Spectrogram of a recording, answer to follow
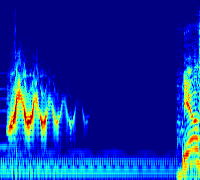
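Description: The last chord of a fiddle-and-guitar song rings out and fades. Near the start, a short comic 'boing' sound effect with a fast-wobbling pitch plays for under a second. Near the end a man starts shouting over music.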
